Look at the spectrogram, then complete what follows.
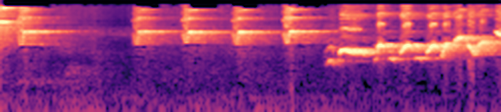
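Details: Oriental magpie-robin song to prompt a silent bird to sing: clear whistled notes held high and repeated in short bursts, then a lower run of quick warbled, slurred phrases, with faint low background rumble.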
